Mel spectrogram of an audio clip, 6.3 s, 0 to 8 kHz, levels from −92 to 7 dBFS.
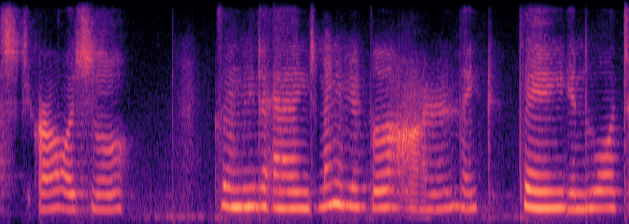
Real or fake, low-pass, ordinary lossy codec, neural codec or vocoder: fake; 7.2 kHz; Opus, 32 kbps; codec, 16 kHz, 0.5 kbps, X-Codec, HuBERT features, trained on general audio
